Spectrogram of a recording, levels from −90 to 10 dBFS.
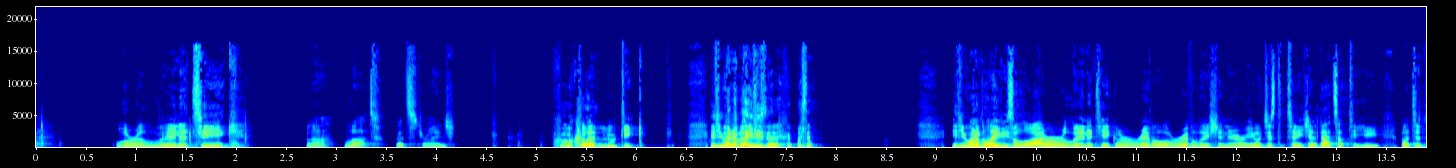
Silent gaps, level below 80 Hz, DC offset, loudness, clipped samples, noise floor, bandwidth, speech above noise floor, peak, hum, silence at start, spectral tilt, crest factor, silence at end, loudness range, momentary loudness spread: none; -84 dBFS; under 0.1%; -34 LUFS; under 0.1%; under -90 dBFS; 16.5 kHz; over 56 dB; -12 dBFS; none; 0 s; -5.5 dB/octave; 24 dB; 0 s; 9 LU; 19 LU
